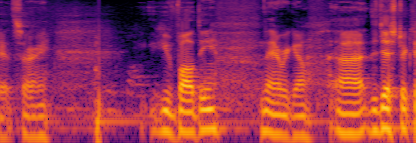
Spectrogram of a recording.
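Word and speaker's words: Uvalde: I don't know how to say it sorry Uvaldi there we go the district implemented the policy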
